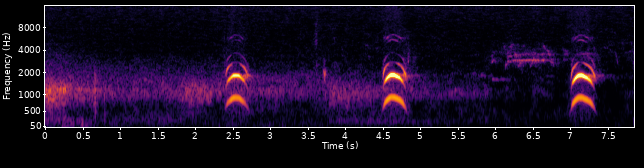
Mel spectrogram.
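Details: California quail mating calls: three single loud arched notes, each swelling and dropping, spaced about two seconds apart over a steady low hiss, with faint higher chirping near the end.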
